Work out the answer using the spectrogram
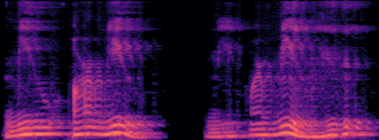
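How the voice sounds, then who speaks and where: A roomy, slightly distant recording of a man acting as a cool cat-like sprite in a podcast drama. The low voice takes its time, stretching words out playfully and tenderly. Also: animated, mellow. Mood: playful reassurance. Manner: slow, drawn-out cat puns. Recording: roomy echo, away from the mic.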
